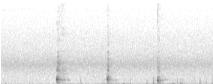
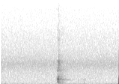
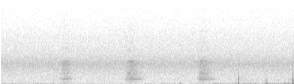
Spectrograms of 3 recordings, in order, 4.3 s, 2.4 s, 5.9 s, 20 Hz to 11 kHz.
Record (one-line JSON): {"three_cough_length": "4.3 s", "three_cough_amplitude": 4561, "three_cough_signal_mean_std_ratio": 0.46, "cough_length": "2.4 s", "cough_amplitude": 5609, "cough_signal_mean_std_ratio": 0.34, "exhalation_length": "5.9 s", "exhalation_amplitude": 3706, "exhalation_signal_mean_std_ratio": 0.55, "survey_phase": "beta (2021-08-13 to 2022-03-07)", "age": "18-44", "gender": "Female", "wearing_mask": "No", "symptom_none": true, "smoker_status": "Never smoked", "respiratory_condition_asthma": false, "respiratory_condition_other": false, "recruitment_source": "REACT", "submission_delay": "0 days", "covid_test_result": "Negative", "covid_test_method": "RT-qPCR", "influenza_a_test_result": "Negative", "influenza_b_test_result": "Negative"}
